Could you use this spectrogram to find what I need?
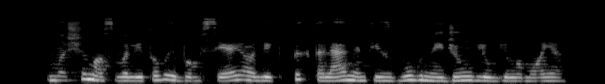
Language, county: Lithuanian, Alytus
